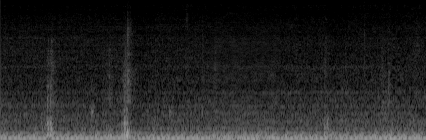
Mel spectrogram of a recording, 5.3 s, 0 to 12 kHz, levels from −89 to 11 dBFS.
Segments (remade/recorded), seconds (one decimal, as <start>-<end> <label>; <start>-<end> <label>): 0.0-2.6 recorded; 2.6-3.5 remade; 3.5-5.3 recorded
